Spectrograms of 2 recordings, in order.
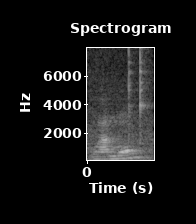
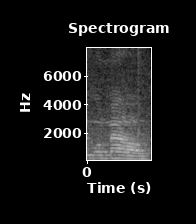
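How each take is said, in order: First: The name has the original German pronunciation. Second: The name has an Americanized pronunciation. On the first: "it's pronounced Lemmel" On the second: "So she'd say, Mister Lamau"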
